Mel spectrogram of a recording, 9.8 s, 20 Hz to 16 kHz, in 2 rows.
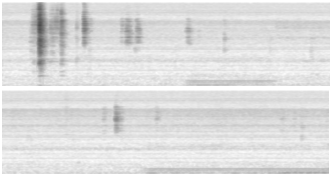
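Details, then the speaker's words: Razzetti porcelain-housing Italian 46" ceiling fan, after reassembly: low steady hum after switch clicks instead of quiet solid-state running; owner suspects wiring reversed so motor gets DC, otherwise performs fine. "It's not silent, so I wonder, it's possible that when I put it back together again that I wired it backwards, because it doesn't sound like normal solid state noise. It sounds like the motor is getting DC, but it's otherwise performing fine."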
